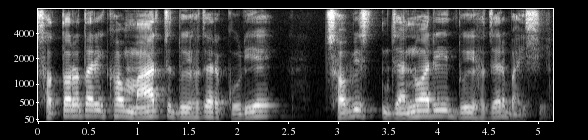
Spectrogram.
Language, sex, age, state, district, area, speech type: Odia, male, 60+, Odisha, Kandhamal, rural, spontaneous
